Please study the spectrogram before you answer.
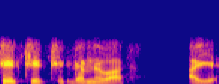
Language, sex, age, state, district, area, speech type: Hindi, male, 30-45, Bihar, Samastipur, urban, conversation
